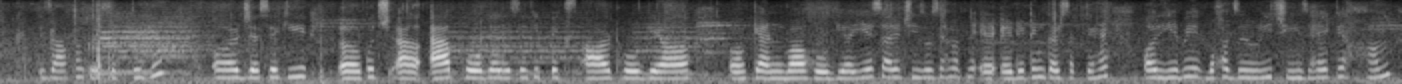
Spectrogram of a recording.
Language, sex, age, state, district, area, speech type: Urdu, female, 45-60, Uttar Pradesh, Aligarh, urban, spontaneous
